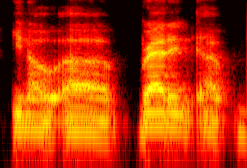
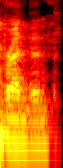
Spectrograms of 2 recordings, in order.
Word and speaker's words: Brendan: Maybe you're starting like, Braden, I'm sorry. How do you say your name again? Yeah, Me or him? Brad. I'm Brendan.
